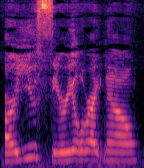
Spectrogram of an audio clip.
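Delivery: put-on baffled character voice; mock incredulous. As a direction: act out comic disbelief. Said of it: "Booth is like".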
